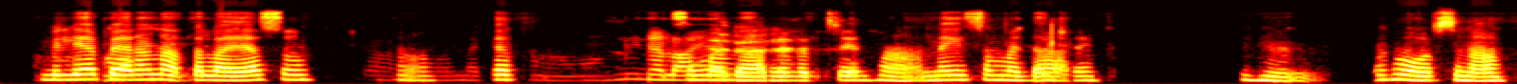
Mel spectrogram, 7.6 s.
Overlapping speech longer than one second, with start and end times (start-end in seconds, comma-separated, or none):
3.4-5.5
